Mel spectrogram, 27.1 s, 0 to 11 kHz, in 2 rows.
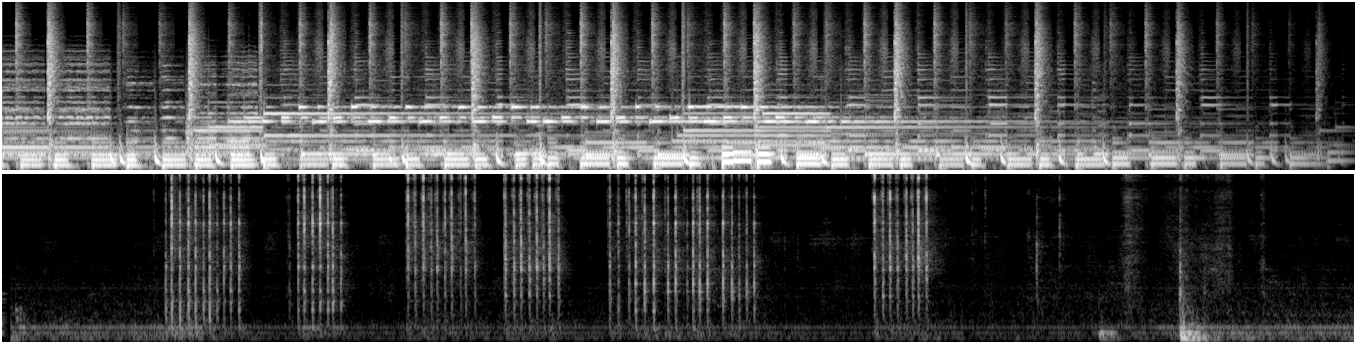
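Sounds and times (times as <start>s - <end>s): mechanical keyboard key clacks: 15.2s - 17.0s, 17.6s - 21.1s, 22.2s - 22.8s.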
